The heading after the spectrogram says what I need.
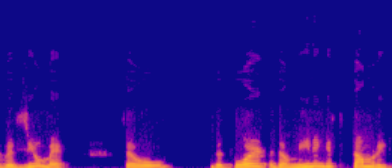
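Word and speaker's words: résumé: तो रिज्यूमे basically इसका इसका जो मीनिंग है वो इट्स a French word, we pronounce it एज अ रिज्यूमे।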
